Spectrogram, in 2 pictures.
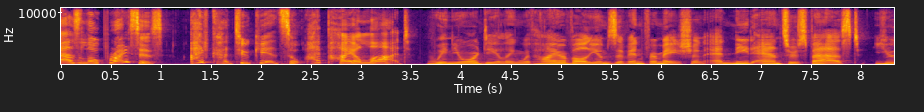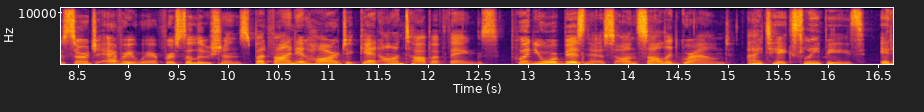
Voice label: commercial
